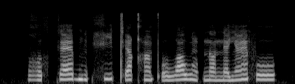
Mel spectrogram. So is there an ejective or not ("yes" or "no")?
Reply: yes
